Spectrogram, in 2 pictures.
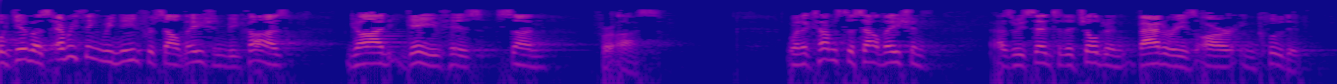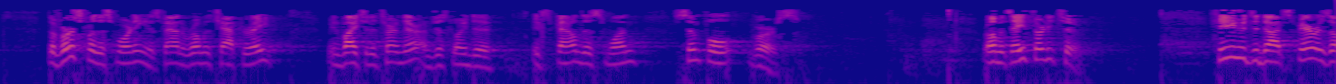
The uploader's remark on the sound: His is a sermon recorded at the Lebanon Bible Fellowship Church, in Lebanon, PA, on 12/19/2010 during the morning service.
